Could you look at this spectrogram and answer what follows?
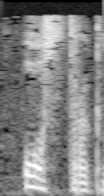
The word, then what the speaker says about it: Острог: И оттуда мы поехали в монастырь Острог называется. Именно так ударение.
